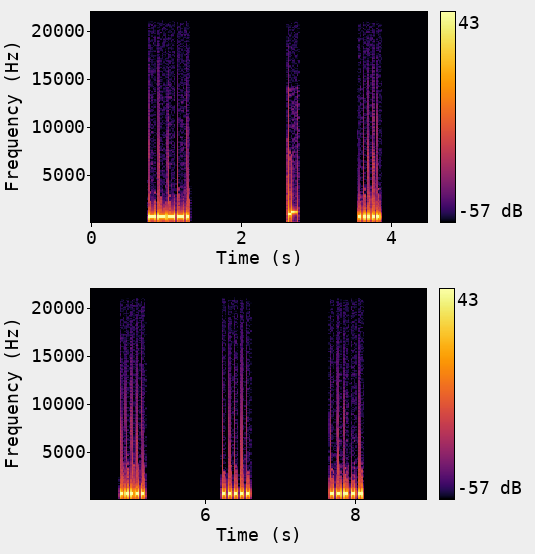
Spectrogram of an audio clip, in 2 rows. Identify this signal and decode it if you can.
Morse code, heard as a keyed tone, about 33 wpm, spaced as for 8 wpm, 700 Hz. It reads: 9 5555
